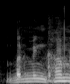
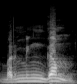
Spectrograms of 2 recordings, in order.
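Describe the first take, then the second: The two takes are said the same way.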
